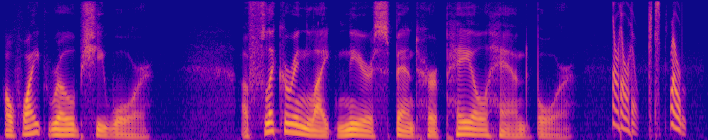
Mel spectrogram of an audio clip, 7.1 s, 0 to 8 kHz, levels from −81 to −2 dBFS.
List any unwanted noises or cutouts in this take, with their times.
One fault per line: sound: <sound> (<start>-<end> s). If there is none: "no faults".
sound: chirp (6.1-6.9 s)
